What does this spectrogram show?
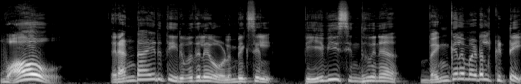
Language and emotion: Malayalam, surprised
